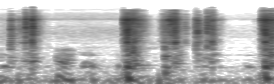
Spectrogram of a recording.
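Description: Homemade pump-action Caliburn foam-dart blaster being worked: a quick run of sharp plastic clicks and clacks, the loudest about a second in and again near the end.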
